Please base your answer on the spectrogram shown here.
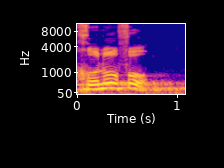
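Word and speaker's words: خُلُوف: Tanpa Batas ya wala khulufu yang benar yang disepakati bersama Bacanya adalah khuluf khnya dah wala eh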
